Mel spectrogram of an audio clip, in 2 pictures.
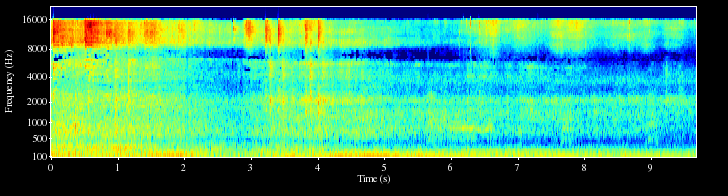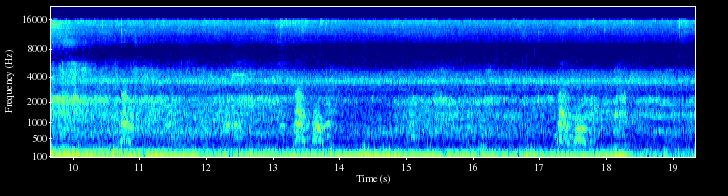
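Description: A diesel locomotive engine rumbles loudly nearby, then fades as it moves away.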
